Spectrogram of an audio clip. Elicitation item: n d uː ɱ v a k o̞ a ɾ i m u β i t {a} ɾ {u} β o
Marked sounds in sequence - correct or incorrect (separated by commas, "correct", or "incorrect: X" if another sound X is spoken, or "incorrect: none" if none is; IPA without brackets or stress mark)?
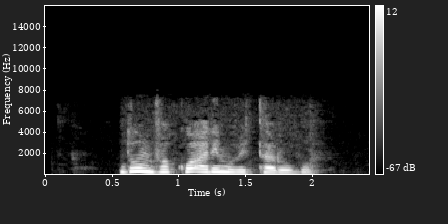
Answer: correct, correct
